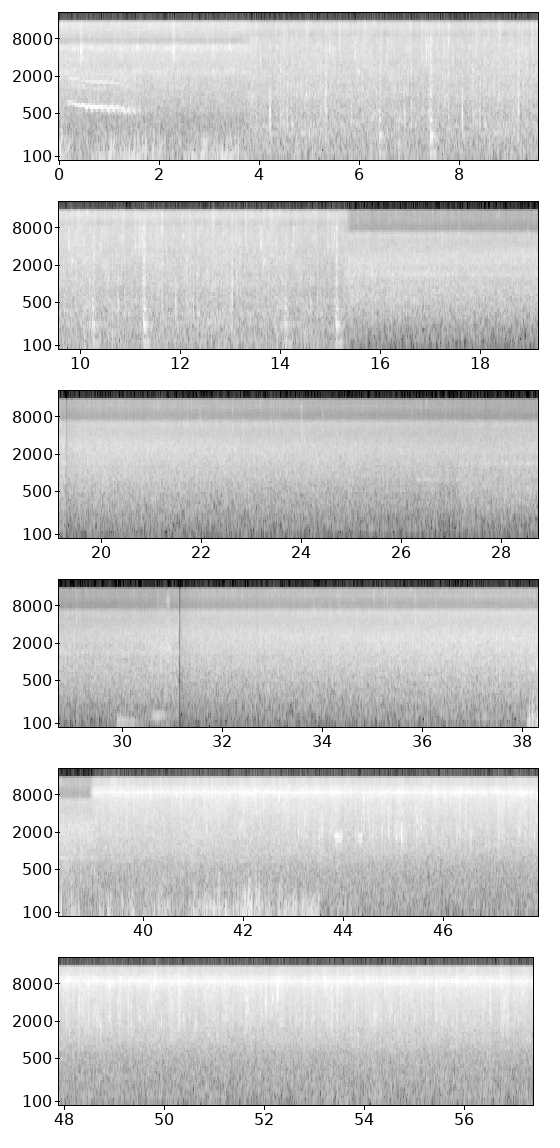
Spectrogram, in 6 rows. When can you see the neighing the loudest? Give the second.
1 s.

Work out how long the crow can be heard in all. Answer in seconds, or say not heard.
6 s.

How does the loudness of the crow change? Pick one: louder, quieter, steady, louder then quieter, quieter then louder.
louder.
